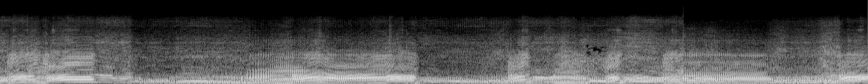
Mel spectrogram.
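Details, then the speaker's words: 250F dirt bike at a supercross track: revs climb and fall while riding, then cut out abruptly a couple of times before picking back up; intermittent random sputter, cause unknown. "my bike keeps like randomly sputtering"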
